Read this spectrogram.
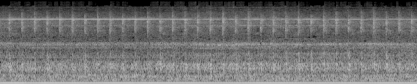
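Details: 2003 Corvette Z06 LS6 V8 at idle: sharp, regular ticking knock about four per second over a steady idle hum, coming from inside the engine; engine knock at idle.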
